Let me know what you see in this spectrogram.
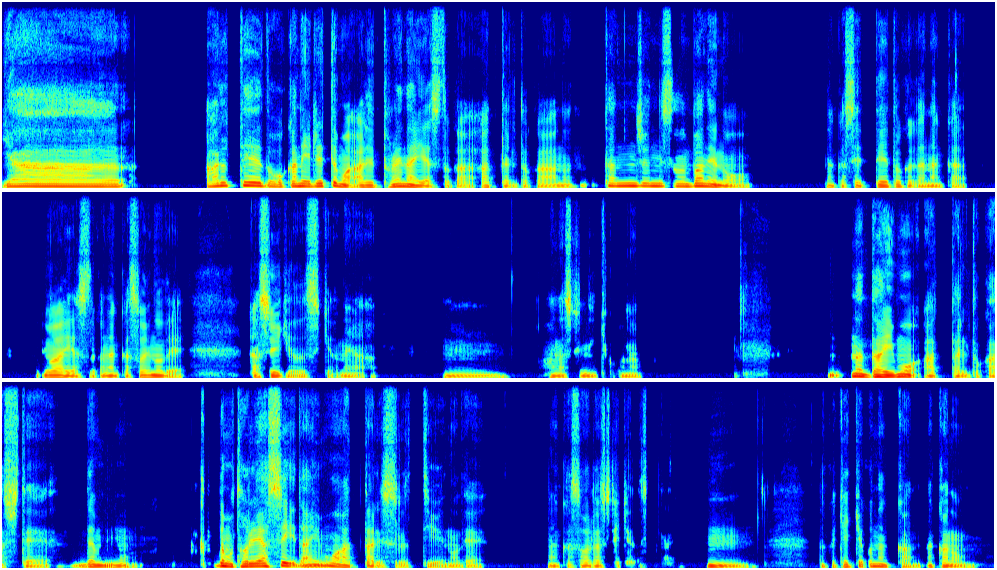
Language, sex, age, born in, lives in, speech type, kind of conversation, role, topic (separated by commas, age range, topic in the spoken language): Japanese, male, 40-44, Japan, Japan, conversation, unstructured, none, ストレスを感じたとき、どのように乗り越えていますか？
